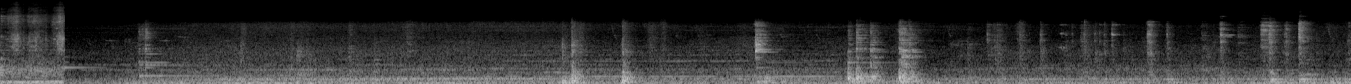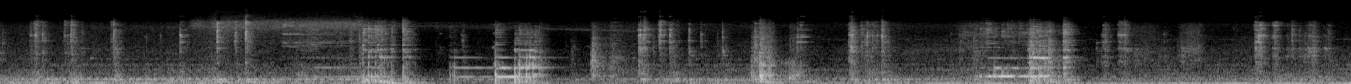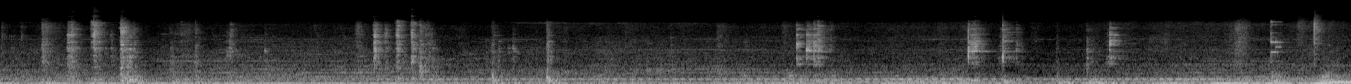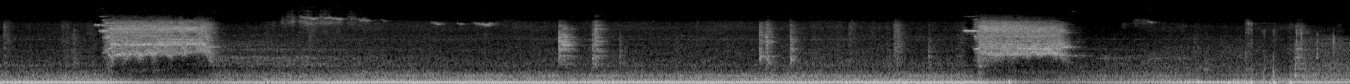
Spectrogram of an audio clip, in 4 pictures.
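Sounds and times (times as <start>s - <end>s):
hiss bursts: 15.4s - 18.0s.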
